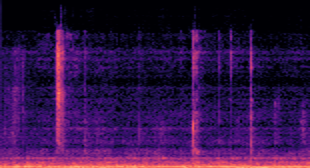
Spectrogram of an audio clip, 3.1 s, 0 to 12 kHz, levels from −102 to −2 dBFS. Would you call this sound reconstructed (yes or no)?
yes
